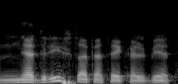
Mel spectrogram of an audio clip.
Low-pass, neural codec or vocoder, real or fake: 10.8 kHz; none; real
